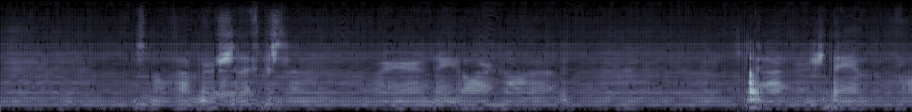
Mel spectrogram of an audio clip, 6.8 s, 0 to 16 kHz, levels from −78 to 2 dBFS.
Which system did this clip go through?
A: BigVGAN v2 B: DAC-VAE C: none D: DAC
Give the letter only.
A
